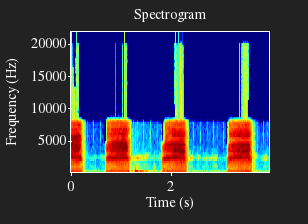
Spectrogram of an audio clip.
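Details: Barn owlets in a nest box at about 2 am, sharing a meal; four loud harsh hissing screeches spaced about 1.2 seconds apart, with a faint thin whistle and a thump of movement.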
